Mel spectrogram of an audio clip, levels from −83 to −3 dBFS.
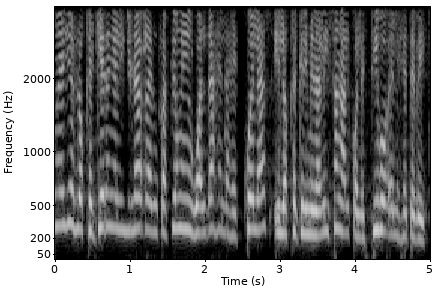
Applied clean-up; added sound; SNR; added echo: neural mask model Resemble Enhance denoiser.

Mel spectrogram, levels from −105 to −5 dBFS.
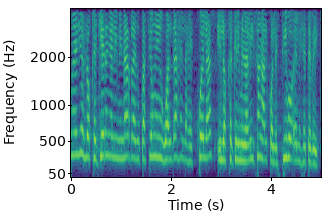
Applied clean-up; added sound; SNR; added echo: none; none; none; none.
